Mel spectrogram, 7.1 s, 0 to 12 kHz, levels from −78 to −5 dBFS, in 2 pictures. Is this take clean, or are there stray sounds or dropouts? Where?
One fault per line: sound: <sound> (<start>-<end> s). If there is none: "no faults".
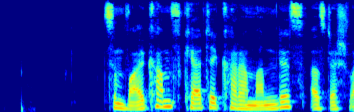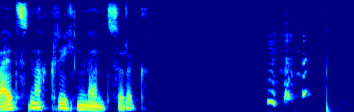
sound: laugh (6.2-6.7 s)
